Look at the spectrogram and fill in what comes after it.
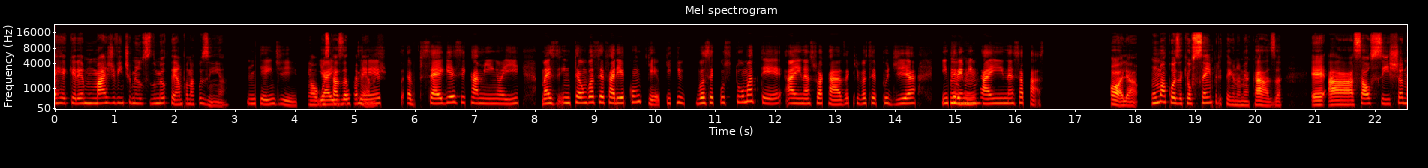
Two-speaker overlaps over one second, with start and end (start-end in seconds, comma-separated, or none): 4.2-5.4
